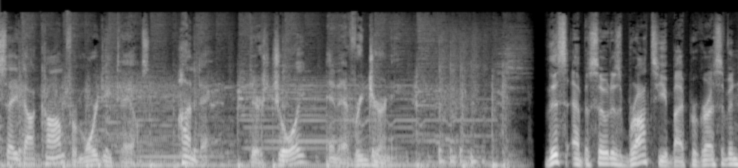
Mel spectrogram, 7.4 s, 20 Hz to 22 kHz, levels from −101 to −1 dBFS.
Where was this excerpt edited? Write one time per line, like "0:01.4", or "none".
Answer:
0:05.3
